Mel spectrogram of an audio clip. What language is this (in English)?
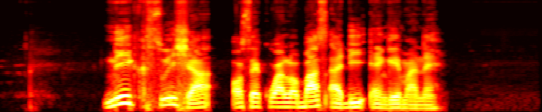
Luo (Kenya and Tanzania)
